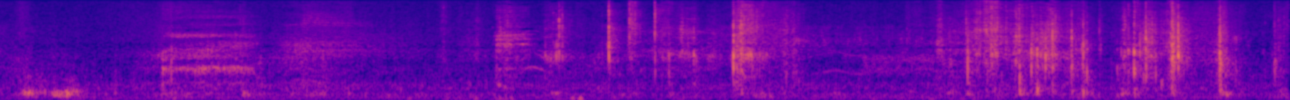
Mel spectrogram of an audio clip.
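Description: Close crinkling and crackling of something being handled, thickening into a quick run of sharp crackles from about two and a half seconds in. A brief vocal sound comes about a second in.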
